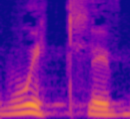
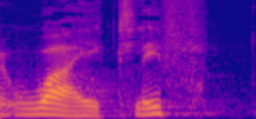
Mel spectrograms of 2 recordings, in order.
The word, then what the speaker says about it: Wycliffe: Och en del av er känner säkert till Wycliffe bibelöversättare. En del säger Wycliffe, jag tror det ska uttalas Wycliffe.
